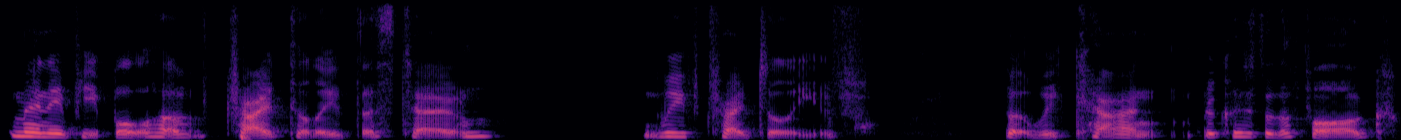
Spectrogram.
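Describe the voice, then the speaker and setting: An eerie catfolk woman of a tavern, acted out by a woman in a tabletop game. She speaks slowly in a flat monotone, resigned and empty of emotion. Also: lowish voice, vocal fry, husky, voice pushed down, full character voice.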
